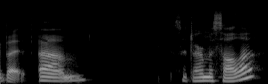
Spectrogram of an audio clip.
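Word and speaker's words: Dharamsala: I don't know how you pronounce it correctly, but is it Dharmasala? Dharmasala, yeah.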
